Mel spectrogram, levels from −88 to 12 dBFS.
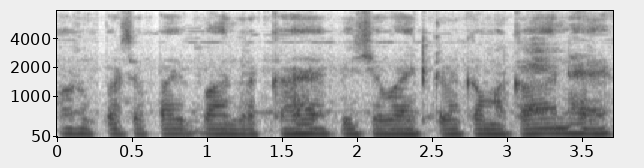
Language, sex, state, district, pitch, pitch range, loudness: Hindi, male, Haryana, Jhajjar, 110 Hz, 110-115 Hz, -17 LUFS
